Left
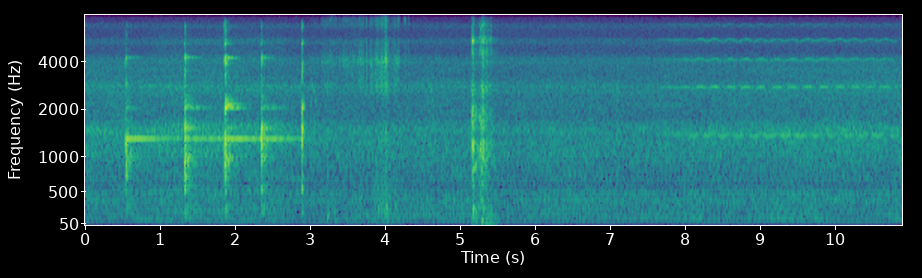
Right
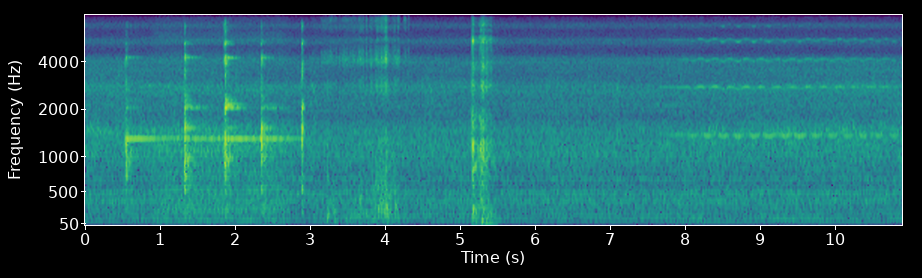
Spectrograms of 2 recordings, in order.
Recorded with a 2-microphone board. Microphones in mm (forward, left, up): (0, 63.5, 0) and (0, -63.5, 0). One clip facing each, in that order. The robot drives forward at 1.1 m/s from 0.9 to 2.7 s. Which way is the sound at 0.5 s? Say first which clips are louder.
Even; centre (ahead or behind).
